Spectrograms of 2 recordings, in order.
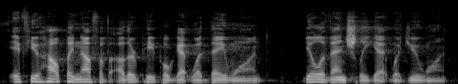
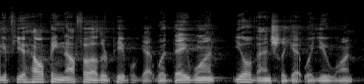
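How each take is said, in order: First: It is said very slowly. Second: It is said at normal pace.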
